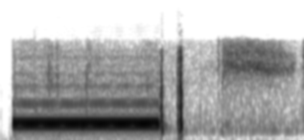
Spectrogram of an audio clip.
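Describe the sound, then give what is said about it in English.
A steady telephone dial tone holds for about two seconds, then two quick keypad beeps sound, followed by a thin, hissy line tone, all with narrow, phone-line quality. “Unless you're on the phone.”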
